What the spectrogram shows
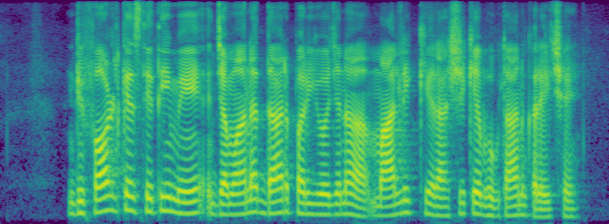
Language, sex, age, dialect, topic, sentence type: Maithili, male, 25-30, Eastern / Thethi, banking, statement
